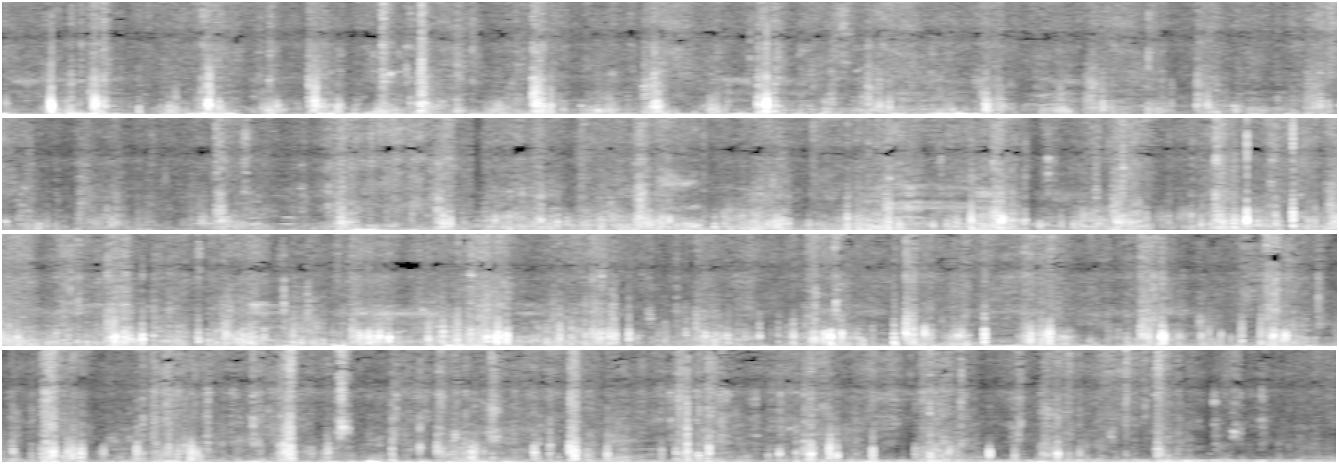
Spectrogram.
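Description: Footsteps crunching and squeaking in deep, fresh snow, one step after another at a steady walking pace.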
